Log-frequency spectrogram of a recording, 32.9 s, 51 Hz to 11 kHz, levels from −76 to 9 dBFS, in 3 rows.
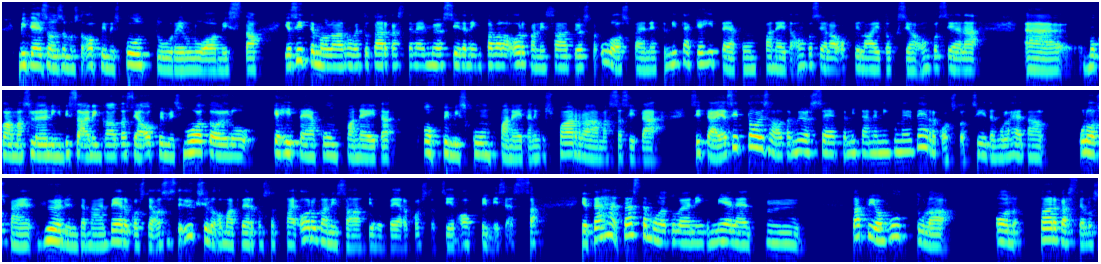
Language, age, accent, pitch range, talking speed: Finnish, 30-49, native, 155-195 Hz, 140 wpm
